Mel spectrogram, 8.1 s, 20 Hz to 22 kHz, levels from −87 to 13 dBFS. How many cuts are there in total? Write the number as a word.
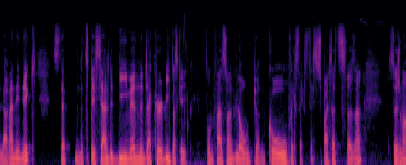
three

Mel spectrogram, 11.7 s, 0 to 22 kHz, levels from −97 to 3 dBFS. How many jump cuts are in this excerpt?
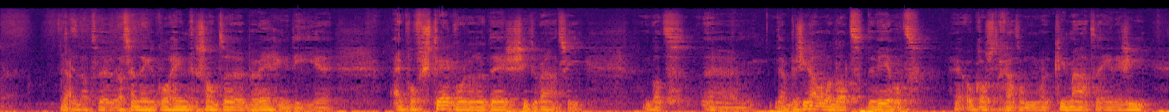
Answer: zero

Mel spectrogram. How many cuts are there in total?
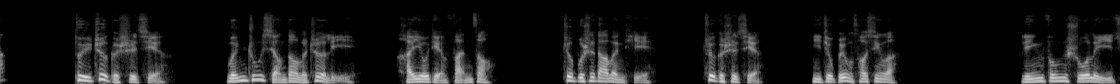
one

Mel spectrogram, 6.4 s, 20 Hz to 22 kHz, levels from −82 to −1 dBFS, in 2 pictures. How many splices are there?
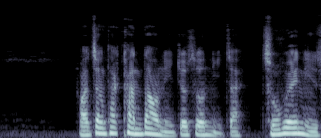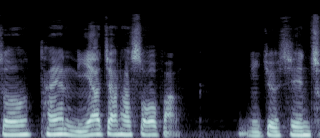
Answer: one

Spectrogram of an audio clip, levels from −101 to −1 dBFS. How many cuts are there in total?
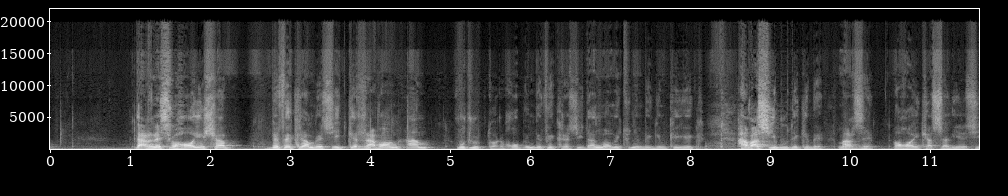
zero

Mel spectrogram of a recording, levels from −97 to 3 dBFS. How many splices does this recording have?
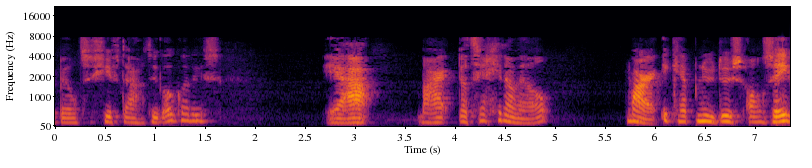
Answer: zero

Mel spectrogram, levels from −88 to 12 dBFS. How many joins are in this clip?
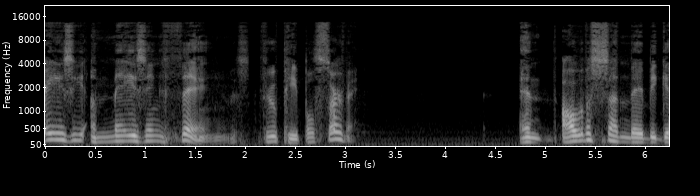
one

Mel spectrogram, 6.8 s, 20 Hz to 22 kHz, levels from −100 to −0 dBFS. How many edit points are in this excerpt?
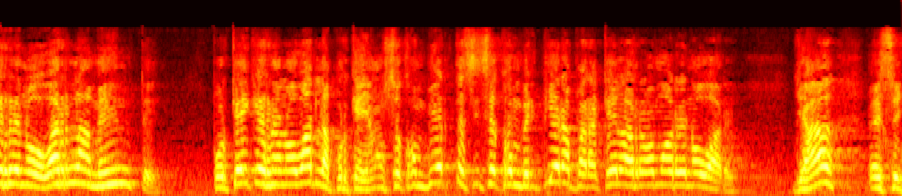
zero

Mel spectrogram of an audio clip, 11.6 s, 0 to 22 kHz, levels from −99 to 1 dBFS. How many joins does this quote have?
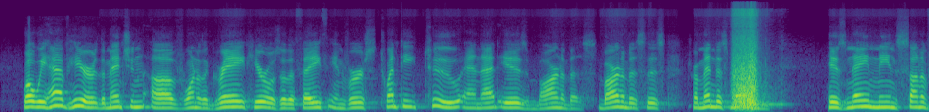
zero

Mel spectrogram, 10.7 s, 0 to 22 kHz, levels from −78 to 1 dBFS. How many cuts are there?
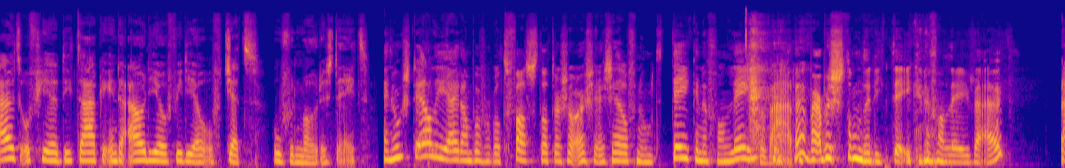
two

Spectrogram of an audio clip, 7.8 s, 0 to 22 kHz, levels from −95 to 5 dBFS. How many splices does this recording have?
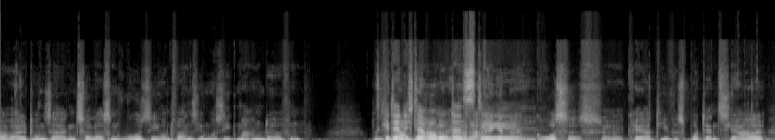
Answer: zero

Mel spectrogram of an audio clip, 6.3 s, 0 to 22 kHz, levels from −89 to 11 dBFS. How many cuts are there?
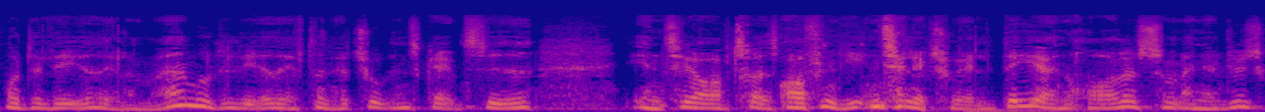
three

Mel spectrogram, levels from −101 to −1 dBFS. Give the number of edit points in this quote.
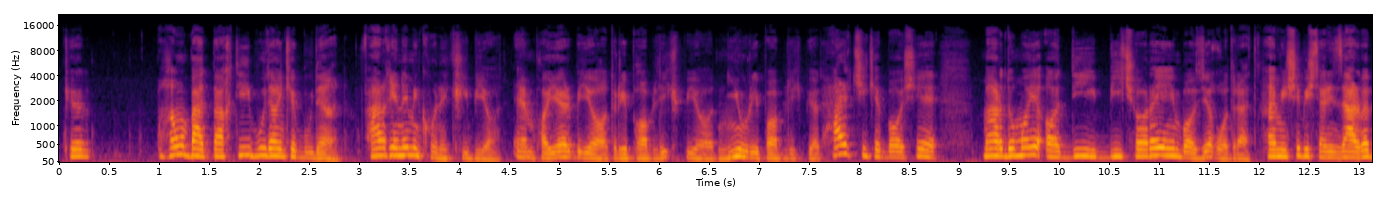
one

